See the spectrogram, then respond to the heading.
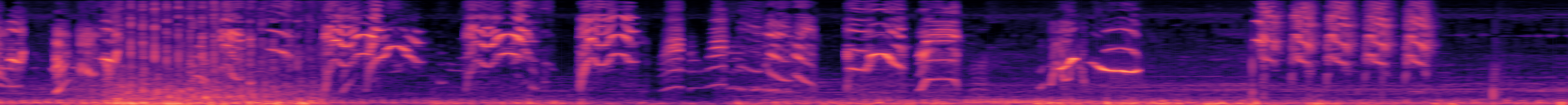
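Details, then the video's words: Green parrot talking, "Mummy": broken speech-like phrases of bending, harmonic syllables with gaps between them, a rough noisy stretch at the start and a quick run of sharp ticking sounds near the end. "Green Parrot talking Mummy | Parrot talking mitthu"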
